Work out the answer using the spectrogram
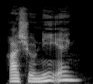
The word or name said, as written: RATIONERING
